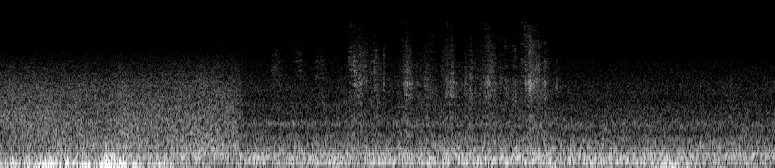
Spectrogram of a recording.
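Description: Wind and surf rush steadily. About two seconds in, that gives way to a short run of light clicks and snaps as dry sticks are laid into a lava-rock fire pit.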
